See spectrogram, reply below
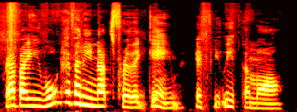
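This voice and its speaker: A woman's voice: fairly high pitch, very animated, brisk, gravelly, warm tone. A woman voicing a kindly, chatty elderly grandmother in a children's storybook, fussing and exclaiming as she hosts. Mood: playful.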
